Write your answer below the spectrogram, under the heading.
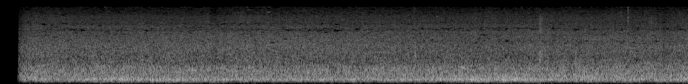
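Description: Surf from a rough, monsoon-whipped sea washing onto the shore, a steady rushing noise that holds level throughout.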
